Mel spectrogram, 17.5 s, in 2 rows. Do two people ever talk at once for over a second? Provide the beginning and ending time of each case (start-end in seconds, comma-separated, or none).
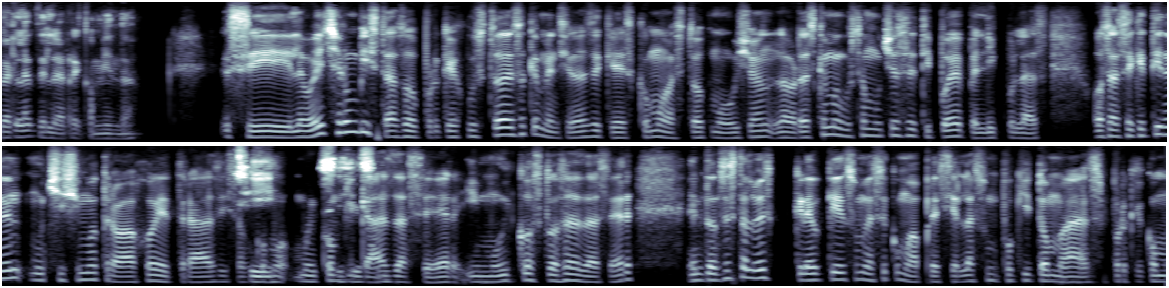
10.4-11.7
